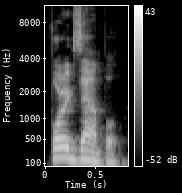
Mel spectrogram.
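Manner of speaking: usual speaking voice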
